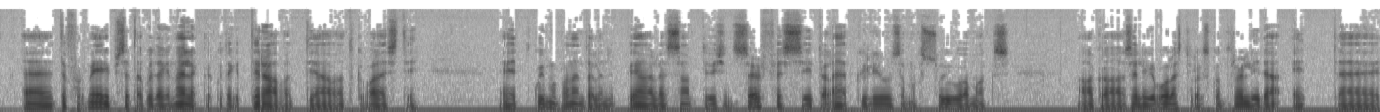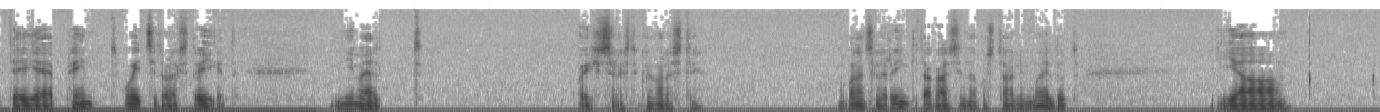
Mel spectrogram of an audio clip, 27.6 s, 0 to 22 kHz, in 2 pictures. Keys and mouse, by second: 12.6-15.1 middle drag, 17.6 alt+r, 18.3 alt+g, 20.6 ctrl+z, 21.0 ctrl+z, 21.3 ctrl+z, 22.7 ctrl+z, 23.3 ctrl+z, 23.7 ctrl+z.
